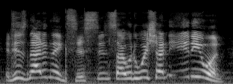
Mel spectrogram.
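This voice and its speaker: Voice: high-pitched, big pitch swings, fast, pushed and bright, voice pushed up, exaggerated voice. Woman reading as a wry, courteous vampire count. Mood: earnest, guarded.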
